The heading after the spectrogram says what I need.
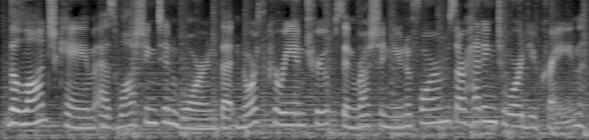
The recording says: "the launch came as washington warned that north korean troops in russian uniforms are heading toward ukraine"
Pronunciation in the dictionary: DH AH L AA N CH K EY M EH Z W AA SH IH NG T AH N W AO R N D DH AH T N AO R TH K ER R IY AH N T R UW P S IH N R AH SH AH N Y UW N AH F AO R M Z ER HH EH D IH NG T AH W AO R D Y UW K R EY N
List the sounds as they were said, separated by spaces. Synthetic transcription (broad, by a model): DH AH L AA N CH K EY M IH Z W AA SH IH NG T AH N W AO R N DH AH T N AO R TH K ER R IY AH N T R UW P S IH N R AH SH AH N Y UW N AH F AO R M Z ER HH EH D IH NG T AH W AO R D Y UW K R EY N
